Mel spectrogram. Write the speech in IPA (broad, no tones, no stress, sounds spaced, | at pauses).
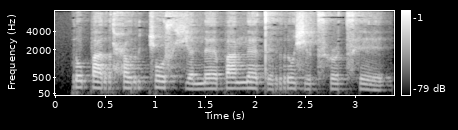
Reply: ɾ o p a r ħ ʊ r c o s ç ɛ n ɛ p a ŋ ɛ t ɪ r ʊ ɕ ɨ t͡sʰ ə˞ t͡sʰ e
